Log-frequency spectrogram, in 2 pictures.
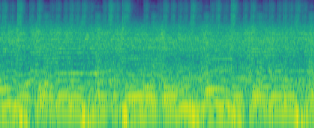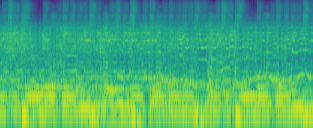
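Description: Electric cigar box guitar played as an instrumental passage, plucked and strummed riffs with no singing, over a steady foot-stomped percussion beat.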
